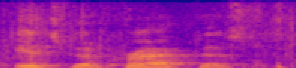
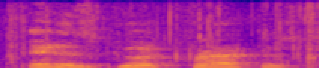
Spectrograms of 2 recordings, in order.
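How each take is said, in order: First: Said in the usual way. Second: "It is" pushed up firm, with "It" hit hardest; stress on is. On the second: Real, not acted. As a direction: insist on "It is", then fall.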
